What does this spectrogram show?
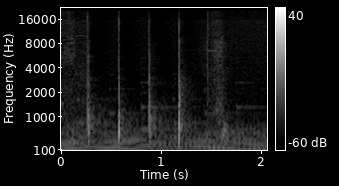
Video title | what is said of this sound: Motore KTM 990 Adventure. Apriamo il motore! Kat rebuild Ep.4 (parte1) #990adventure | Lo senti che si si è schiodato?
